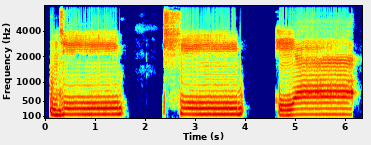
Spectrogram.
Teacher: زبان کو درمیان اور تالو کے ملنے سے ادا ہوتے ہیں۔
